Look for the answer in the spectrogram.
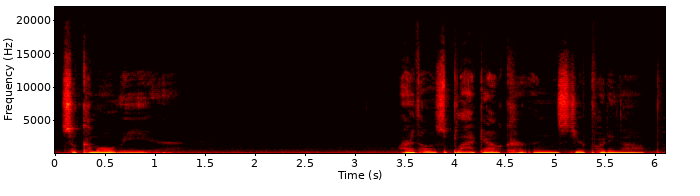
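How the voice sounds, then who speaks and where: A man playing a sly, flirtatious vampire in an ASMR roleplay, with a sardonic, teasing drawl that often drops to breathy murmurs. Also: medium pitch, steady tone, slow pace, full character voice. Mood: flirtatious, hungry. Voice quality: husky, breathy, dark. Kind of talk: ASMR roleplay audio drama.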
